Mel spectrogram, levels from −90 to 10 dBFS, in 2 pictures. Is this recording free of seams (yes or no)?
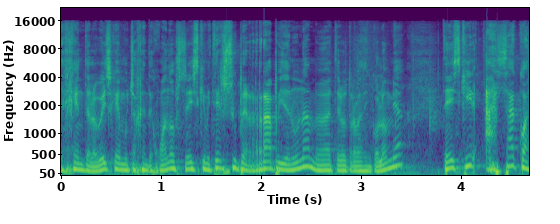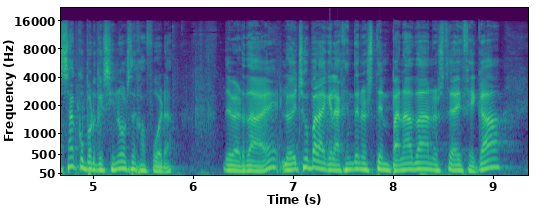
yes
